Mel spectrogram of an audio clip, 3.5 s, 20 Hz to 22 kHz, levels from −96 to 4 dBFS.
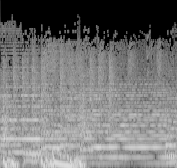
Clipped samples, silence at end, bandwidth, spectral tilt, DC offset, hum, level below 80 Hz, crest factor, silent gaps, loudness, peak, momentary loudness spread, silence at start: under 0.1%; 0 s; 14 kHz; -4.5 dB/octave; under 0.1%; none; -24 dBFS; 14 dB; none; -14 LUFS; 0 dBFS; 4 LU; 0 s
